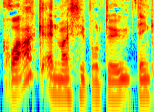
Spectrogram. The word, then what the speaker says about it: quark: still be pronounced quark, even though it looks like it's meant to rhyme with the word mark.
